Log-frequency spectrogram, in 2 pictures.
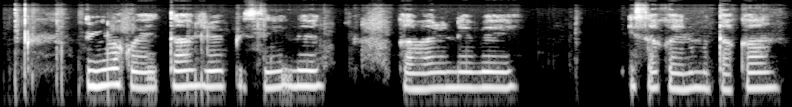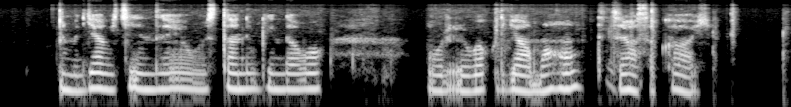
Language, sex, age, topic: Kinyarwanda, female, 25-35, finance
